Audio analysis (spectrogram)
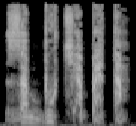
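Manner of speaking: soft, hushed interruption; near-soundless whisper. A narrator's reading. Harry cutting short his friend's celebration, almost whispering. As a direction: drop to a secretive hush. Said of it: "почти беззвучно прошептал Гарри".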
